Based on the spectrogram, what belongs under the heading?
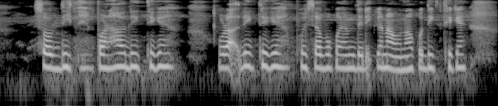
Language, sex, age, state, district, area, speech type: Santali, female, 18-30, West Bengal, Purba Bardhaman, rural, spontaneous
